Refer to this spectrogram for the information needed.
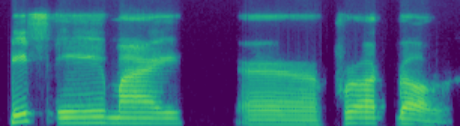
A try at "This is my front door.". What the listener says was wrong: Right, rất là tốt.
